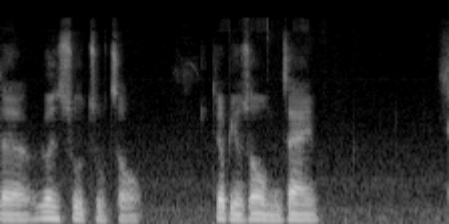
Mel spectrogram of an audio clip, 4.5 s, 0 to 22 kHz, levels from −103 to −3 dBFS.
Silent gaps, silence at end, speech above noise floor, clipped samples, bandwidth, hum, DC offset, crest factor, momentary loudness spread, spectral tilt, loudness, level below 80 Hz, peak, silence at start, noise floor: none; 0 s; 34 dB; under 0.1%; 12 kHz; none; under 0.1%; 18 dB; 10 LU; -7 dB/octave; -31 LUFS; -52 dBFS; -16 dBFS; 0 s; -64 dBFS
